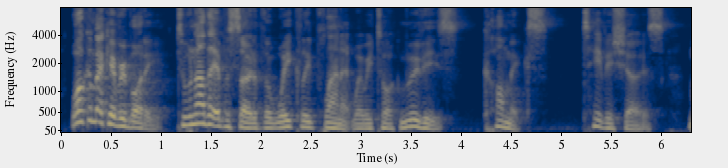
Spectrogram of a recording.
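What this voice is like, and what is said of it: Polished radio-announcer voice. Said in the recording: “What's with your NPR voice all of a sudden?”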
